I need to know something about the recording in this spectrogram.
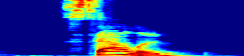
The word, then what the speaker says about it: salad: problem what's the problem try this one salad salad where's the stress in that word salad if you said the first syllable you're right the a sound in the first syllable salad the second syllable is our schwa it said very quickly and we have that sound salad salad i'll try the salad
